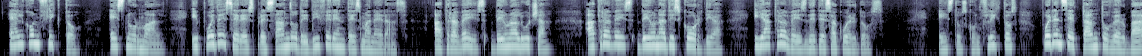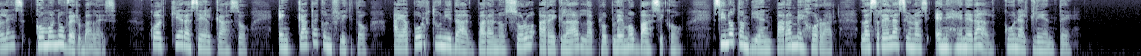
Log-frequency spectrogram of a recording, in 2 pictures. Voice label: Narration Spanish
